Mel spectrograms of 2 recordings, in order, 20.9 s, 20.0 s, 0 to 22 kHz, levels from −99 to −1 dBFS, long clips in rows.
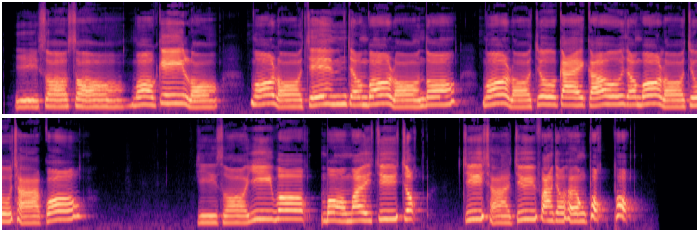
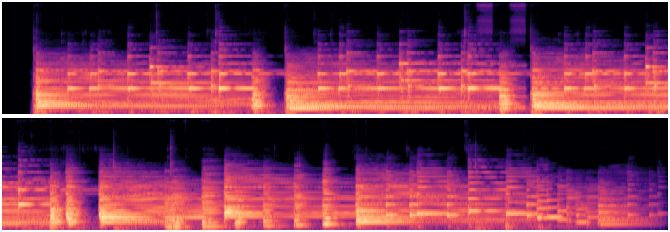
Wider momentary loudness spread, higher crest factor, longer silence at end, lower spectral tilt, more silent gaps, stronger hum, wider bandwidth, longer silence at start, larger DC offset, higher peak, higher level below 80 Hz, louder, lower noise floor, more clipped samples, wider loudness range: about the same, 8 LU vs 10 LU; about the same, 16 dB vs 18 dB; first, 0.95 s vs 0.25 s; second, -4 dB/octave vs -9 dB/octave; neither; neither; first, over 20 kHz vs 5.8 kHz; second, 0.2 s vs 0.45 s; neither; about the same, 0 dBFS vs 0 dBFS; second, -68 dBFS vs -46 dBFS; first, -16 LUFS vs -19 LUFS; first, -66 dBFS vs -43 dBFS; neither; about the same, 4 LU vs 3 LU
